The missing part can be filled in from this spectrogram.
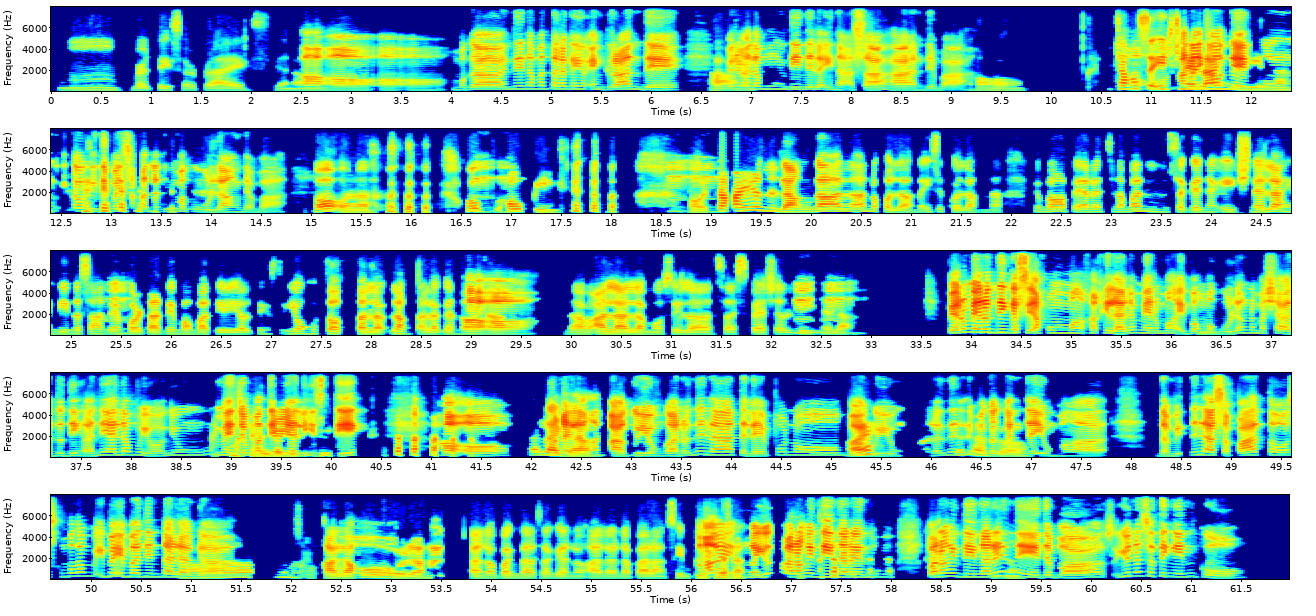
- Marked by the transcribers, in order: tongue click; laugh; laughing while speaking: "Ay materialistic"; laugh; background speech; laughing while speaking: "lang"; chuckle
- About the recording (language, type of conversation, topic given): Filipino, unstructured, Ano ang pinakamasayang karanasan mo kasama ang iyong mga magulang?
